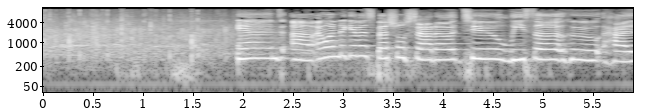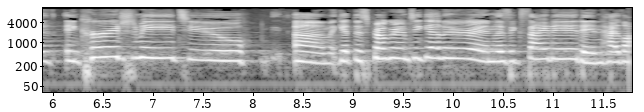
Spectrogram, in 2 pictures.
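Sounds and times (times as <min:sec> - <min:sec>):
audience applauding with many hands clapping: 0:00.0 - 0:02.0
speech: 0:02.0 - 0:11.7.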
